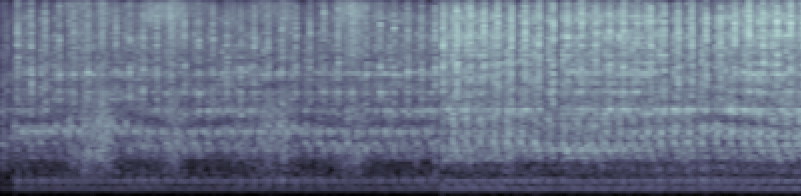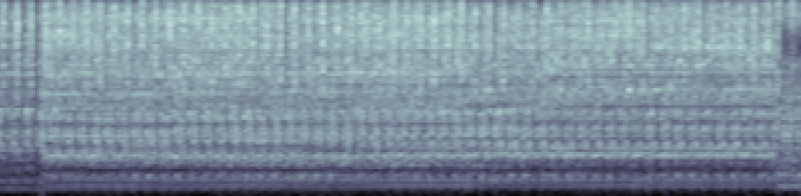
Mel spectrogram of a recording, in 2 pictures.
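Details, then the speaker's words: Old truck towing a heavy load, engine believed to be a "screaming Jenny" motor that sounds two-stroke; steady, even buzzing drone stepping up twice in speed, smooth with no knocks; running normally. "I tell you this thing sounds amazing listen to it I was told it has some sort of a screaming Jenny motor or something it sounds like a two-stroke to me but I guess it's not"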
